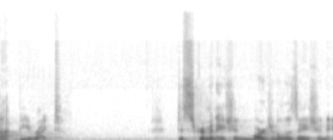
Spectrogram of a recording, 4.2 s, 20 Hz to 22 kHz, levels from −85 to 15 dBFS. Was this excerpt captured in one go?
yes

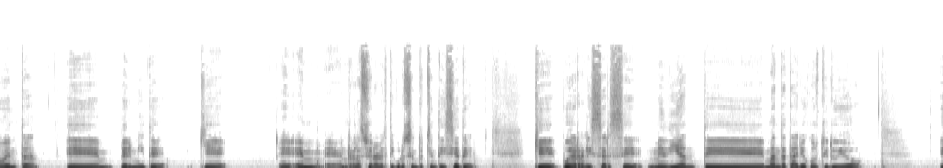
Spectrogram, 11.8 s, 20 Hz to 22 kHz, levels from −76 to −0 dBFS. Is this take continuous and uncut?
yes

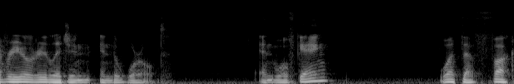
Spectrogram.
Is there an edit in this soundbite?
yes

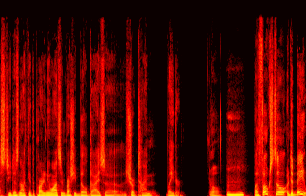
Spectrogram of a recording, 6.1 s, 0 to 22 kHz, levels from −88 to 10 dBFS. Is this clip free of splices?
yes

